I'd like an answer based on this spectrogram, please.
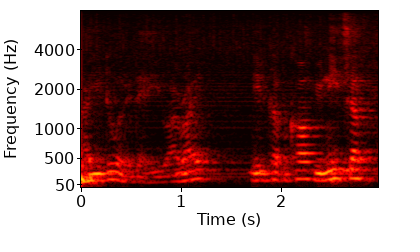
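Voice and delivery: gentle, calm, soothing, very quiet voice. Showing how simply talking to someone struggling can help: calm, soothing voice. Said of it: "a calm, soothing voice".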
